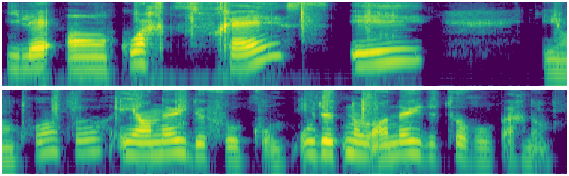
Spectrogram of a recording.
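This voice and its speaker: Hoarse lady, lowish voice, rambly chatty card reading with lots of fillers. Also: lively intonation, a little slow, warm tone, slight background noise. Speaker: oracle card reader, channel host; mother. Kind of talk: casual chat during a card reading.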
